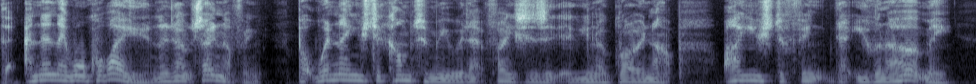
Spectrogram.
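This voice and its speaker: A man with a medium-pitched voice and vocal fry talks very fast, his pitch swinging very widely. The recording is very clean, with a silent background. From East London, England. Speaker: author and youth mentor. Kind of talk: podcast interview.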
